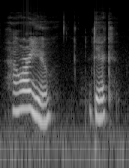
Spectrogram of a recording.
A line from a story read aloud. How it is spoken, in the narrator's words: Tim asked softly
